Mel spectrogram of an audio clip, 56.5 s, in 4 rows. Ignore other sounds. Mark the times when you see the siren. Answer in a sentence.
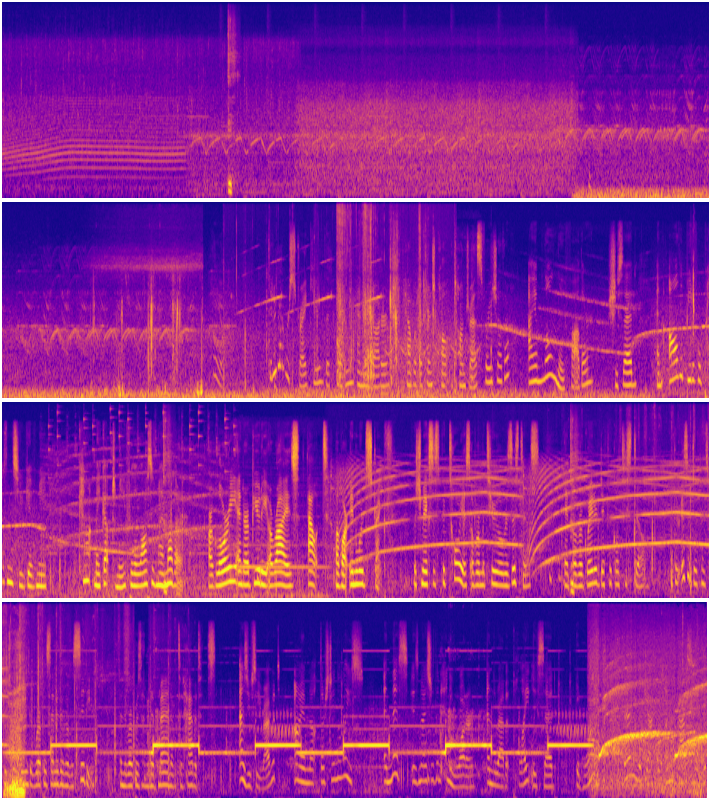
You can hear the siren from 0.0 to 56.4 s.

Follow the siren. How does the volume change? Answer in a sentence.
The loudness of the siren goes up.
